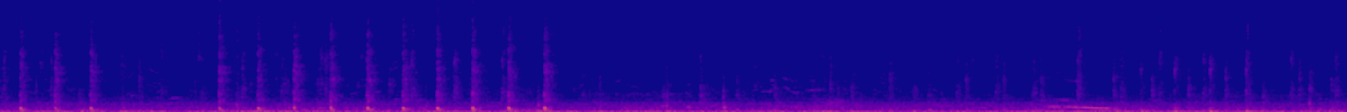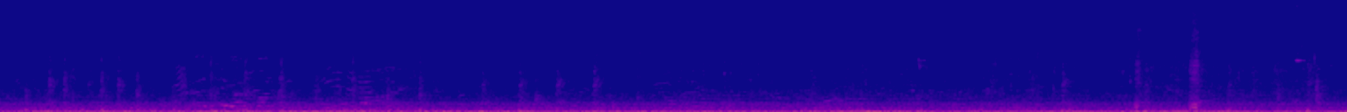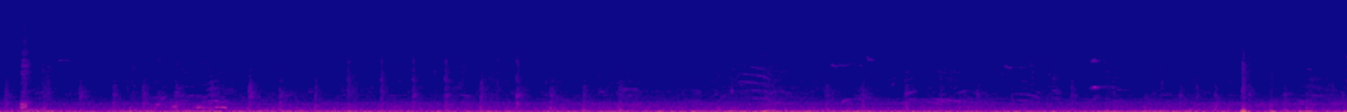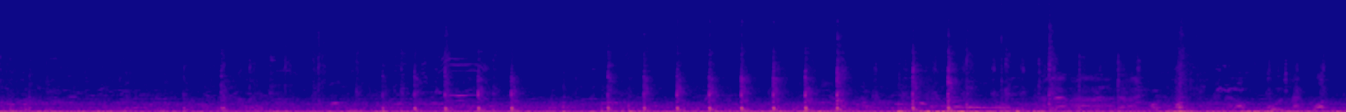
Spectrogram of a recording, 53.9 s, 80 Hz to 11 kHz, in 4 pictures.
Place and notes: {"date": "2010-11-16 03:25:00", "description": "Berkeley Marina - adventure park for kids", "latitude": "37.86", "longitude": "-122.31", "altitude": "3", "timezone": "US/Pacific"}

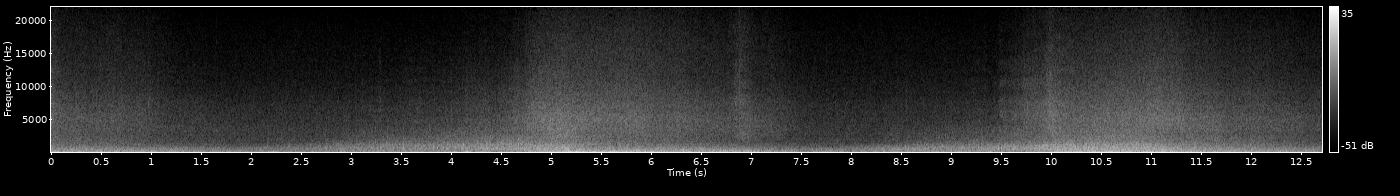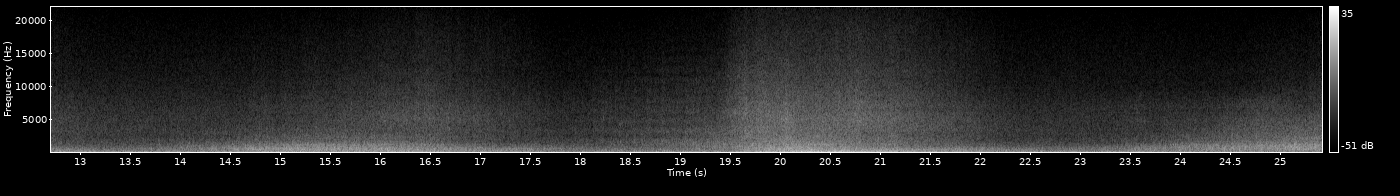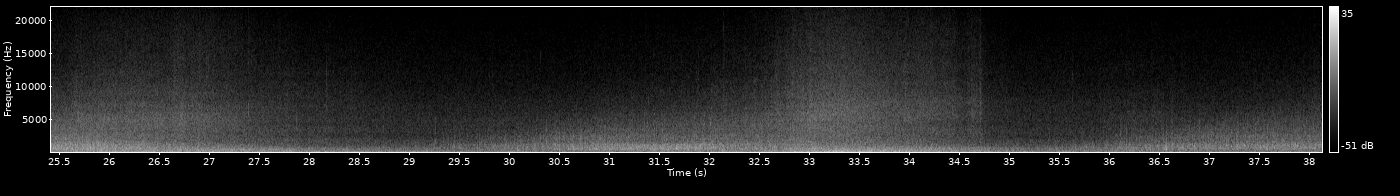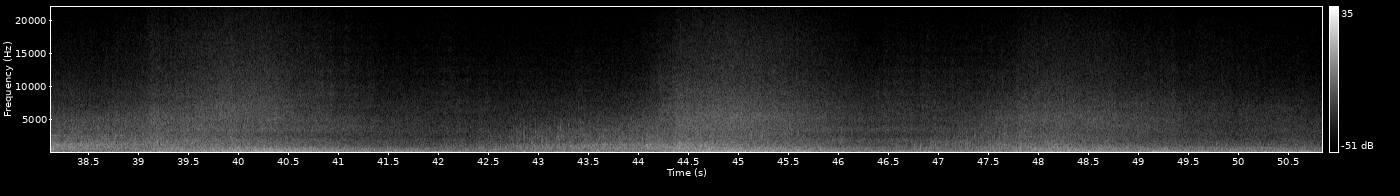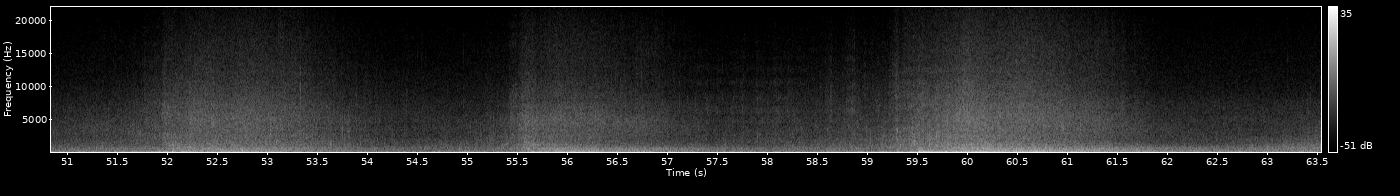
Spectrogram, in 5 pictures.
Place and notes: {"title": "Pebble beach remnant Deoksan", "date": "2019-11-10 13:00:00", "description": "Returning to this remnant pebble beach one year on...there is increased military security along the coast in this area...access is restricted...", "latitude": "37.38", "longitude": "129.26", "altitude": "6", "timezone": "Asia/Seoul"}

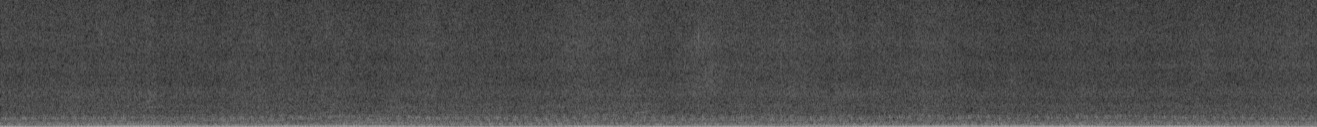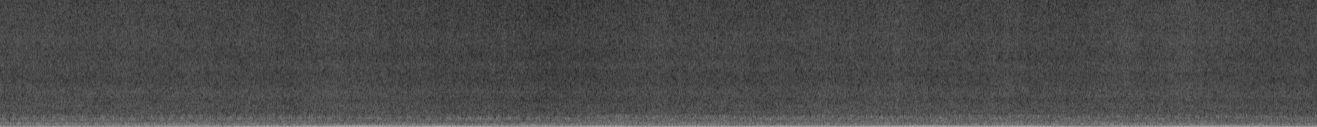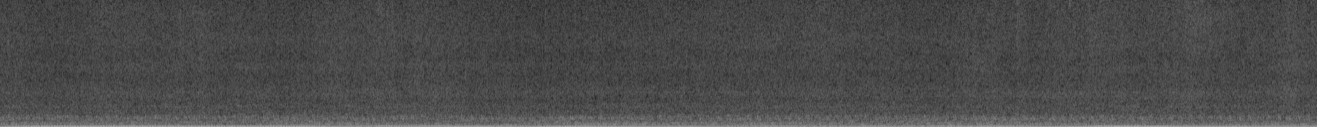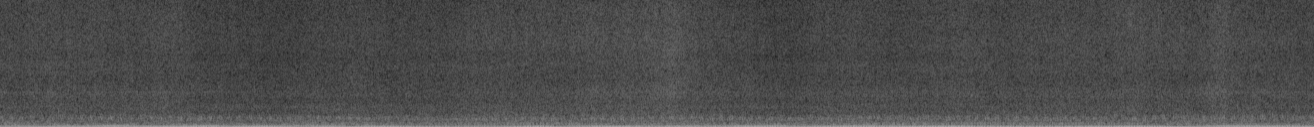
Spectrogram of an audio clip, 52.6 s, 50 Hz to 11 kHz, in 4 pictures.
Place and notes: {"title": "Farne Islands ... - Grey Seal Cruise ...", "date": "2018-11-06 12:15:00", "description": "Grey seal cruise ... Inner Farne ... background noise ... open lavalier mics clipped to baseball cap ...", "latitude": "55.62", "longitude": "-1.66", "timezone": "GMT+1"}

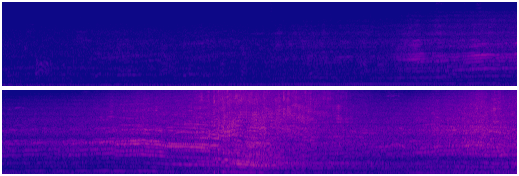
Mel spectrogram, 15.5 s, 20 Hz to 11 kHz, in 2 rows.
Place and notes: {"title": "Lillingstone Dayrell with Luffield Abbey, UK - British Motorcycle Grand Prix 2016 ... mot grand prix ...", "date": "2016-09-02 10:00:00", "description": "Moto grand Prix ... Free practice one ... International Pit Straight ... Silverstone ... open lavaliers on T bar ...", "latitude": "52.07", "longitude": "-1.02", "altitude": "149", "timezone": "Europe/London"}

